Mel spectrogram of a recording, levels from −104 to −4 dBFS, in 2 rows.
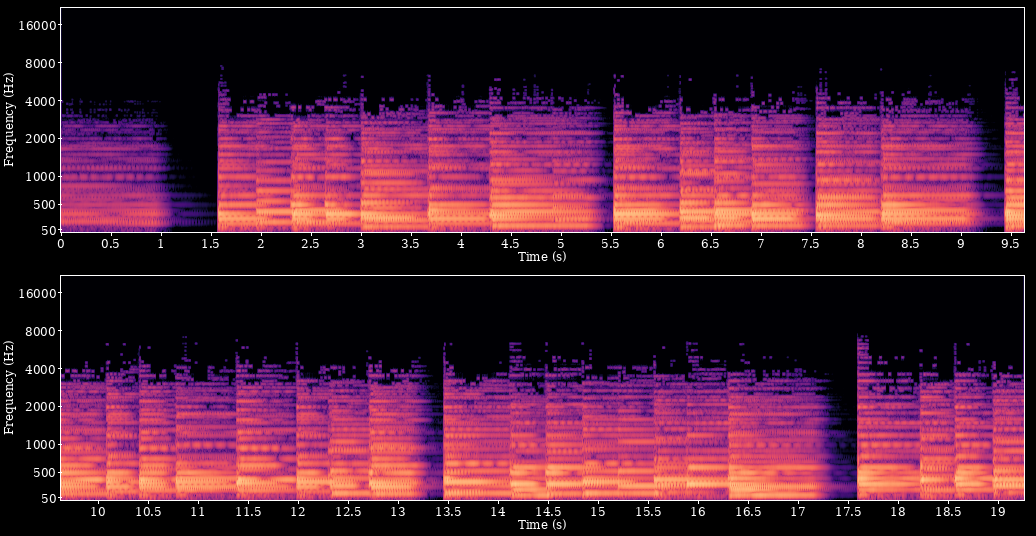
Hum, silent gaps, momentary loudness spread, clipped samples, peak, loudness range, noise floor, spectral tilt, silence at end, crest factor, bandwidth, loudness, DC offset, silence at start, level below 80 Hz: none; none; 8 LU; under 0.1%; -4 dBFS; 2 LU; -73 dBFS; -8 dB/octave; 0 s; 18 dB; 4.7 kHz; -23 LUFS; under 0.1%; 0 s; -50 dBFS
